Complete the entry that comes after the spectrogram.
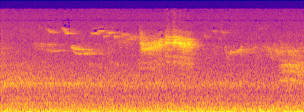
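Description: Faint birdsong in near silence: a few short, high chirps and warbles, the loudest about three seconds in.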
